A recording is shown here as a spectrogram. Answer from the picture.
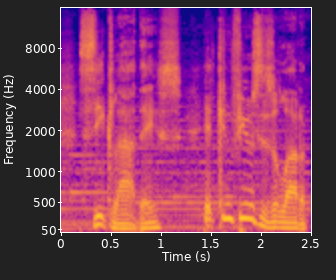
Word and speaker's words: Cyclades: tinos nestled in the north end of the kiklares the pronunciation in greek clares in english it's siclades it confuses a lot of people but here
